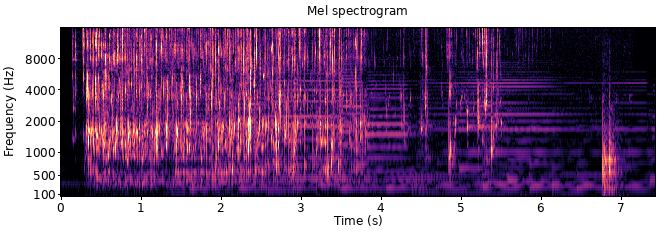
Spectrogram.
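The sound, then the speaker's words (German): Ice-cold water from an absinthe fountain trickles and drips steadily into a glass of absinthe served with a spoon of sugar, a dense splashing stream at first that thins into scattered drips with ringing tones, with no one speaking. “Serviert, stilvollendet mit Löffel Zucker und eisgekühltem Wasser aus der Fontäne.”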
